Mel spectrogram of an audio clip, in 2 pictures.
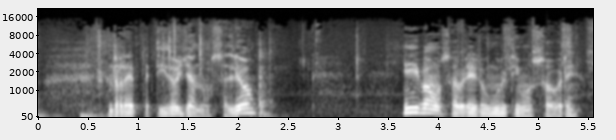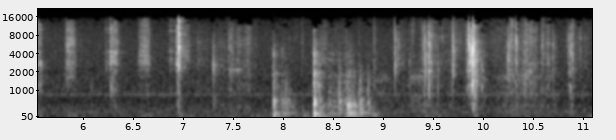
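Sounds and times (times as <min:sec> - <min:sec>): foil wrapper crinkling: 0:00.8 - 0:02.0, 0:08.8 - 0:11.0
scissors snipping foil: 0:05.3 - 0:07.1, 0:09.1 - 0:11.0.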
